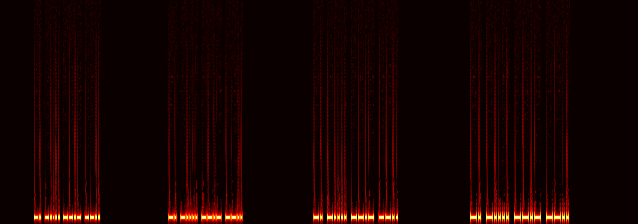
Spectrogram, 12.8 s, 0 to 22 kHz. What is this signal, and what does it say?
Morse code, heard as a keyed tone, about 34 wpm, 700 Hz. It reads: N6QZ N6QZ N6QZ N6QZ
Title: Speed Racing - USA 1x2 Call Signs 30wpm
